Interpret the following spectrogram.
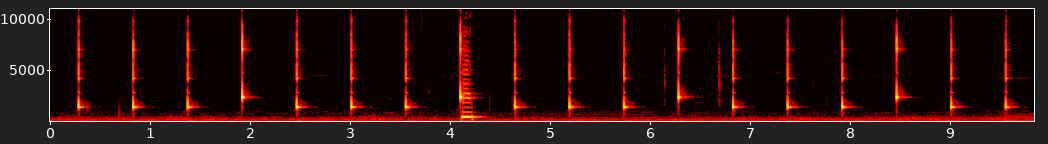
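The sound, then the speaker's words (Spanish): A metronome set to four-four time in quarter notes gives a steady train of short electronic beeps at an even pace, with a higher-pitched accent beep every four beats to mark each measure; one brief louder click interrupts midway. “Ahora, ese sonido diferente que hace más agudo de pip, ese me está indicando que ya terminé, por así decirlo, ya pasaron cuatro beeps.”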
